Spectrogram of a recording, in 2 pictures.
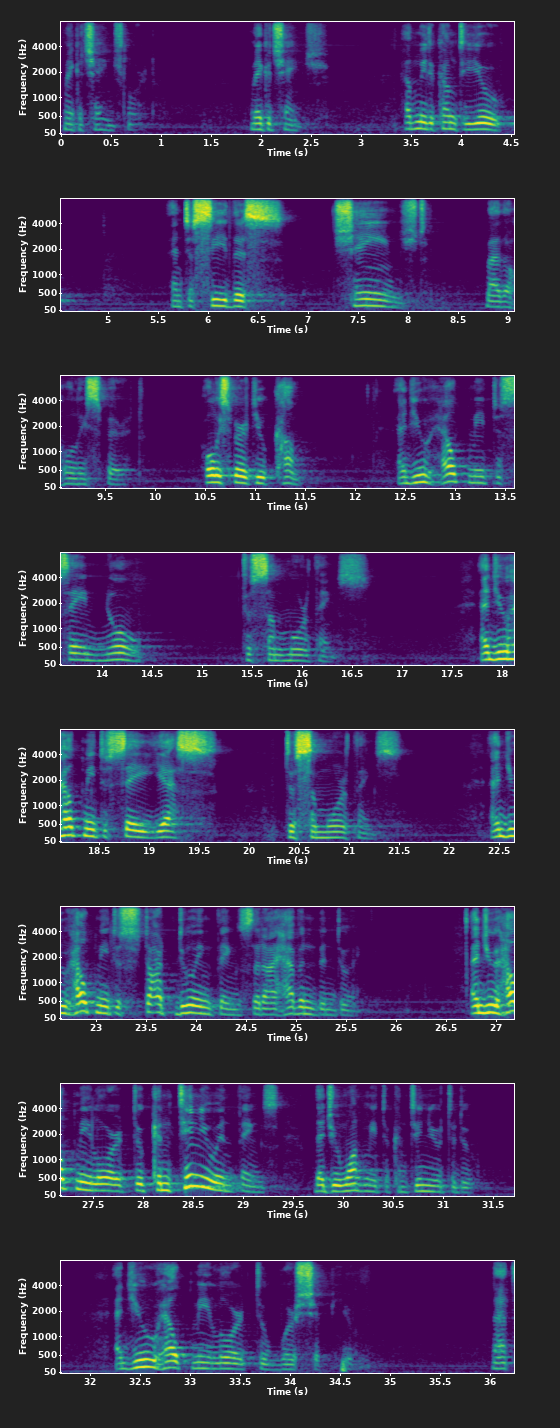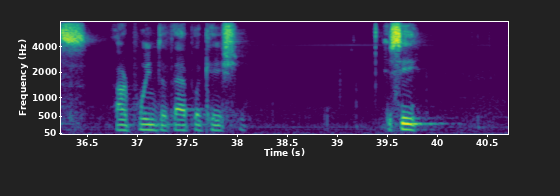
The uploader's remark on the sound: at New Life Fellowship Church, Concord, NC, on Sunday, January 9, 2022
